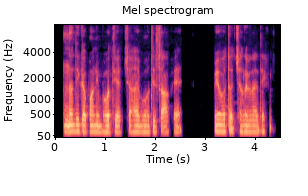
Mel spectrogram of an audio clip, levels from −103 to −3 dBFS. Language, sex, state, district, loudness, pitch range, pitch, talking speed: Hindi, male, Chhattisgarh, Raigarh, -20 LUFS, 120-125 Hz, 120 Hz, 240 wpm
